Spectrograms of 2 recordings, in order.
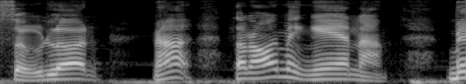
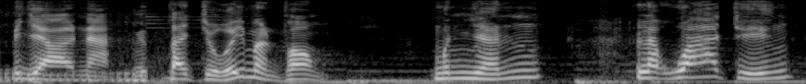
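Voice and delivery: normal talking voice

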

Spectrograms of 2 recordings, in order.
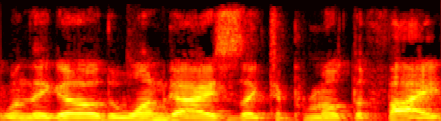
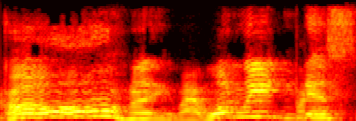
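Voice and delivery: mock dismay; 9 semitones higher, slower than usual. Mock reaction to a pulled gun.

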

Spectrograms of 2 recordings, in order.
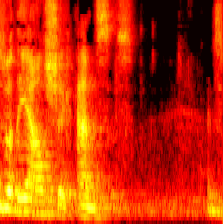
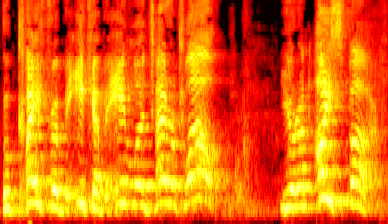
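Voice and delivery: emphatic preaching; 6 semitones higher, 5 dB louder than usual. Real, not acted.

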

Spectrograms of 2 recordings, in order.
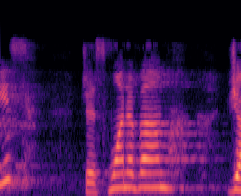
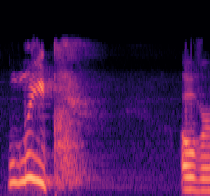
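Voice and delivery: loud cue call; 7 semitones higher, 4 dB louder than usual. Shown as a demonstration. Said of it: "calling the move".

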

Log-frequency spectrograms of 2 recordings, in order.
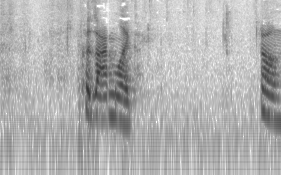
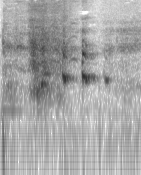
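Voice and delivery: breathy high laugh. Real, not acted. Laughing at rice on phone.

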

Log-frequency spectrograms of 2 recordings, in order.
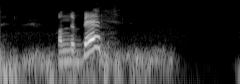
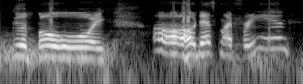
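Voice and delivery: higher, louder, drawn-out praise; excited dog praise; 7 semitones higher, 9 dB louder, much slower than usual. Real, not acted. Trainer praising dog, high loud drawn-out gushing. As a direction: gush over the dog.

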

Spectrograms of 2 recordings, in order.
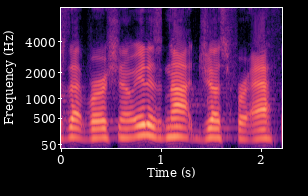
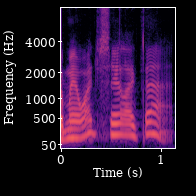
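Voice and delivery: much softer, fast and a touch higher; self-critical mutter; 3 semitones higher, 16 dB quieter, faster than usual. Retold or imitated. To himself in the mirror, a soft self-critical scold. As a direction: scold yourself under your breath. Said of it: "I look in the mirror and I go".

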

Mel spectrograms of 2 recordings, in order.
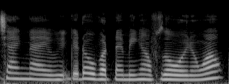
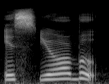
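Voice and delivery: slow, louder model of "It's your book."; slow read-aloud; 4 dB louder, much slower than usual. Shown as a demonstration. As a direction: read it out slowly for the class. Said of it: "đọc to nào".

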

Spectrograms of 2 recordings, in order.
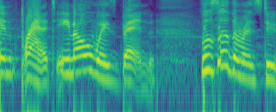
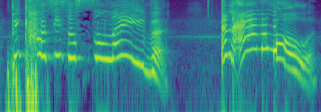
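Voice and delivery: exclaiming. Acted. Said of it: "Hermione exclaimed".

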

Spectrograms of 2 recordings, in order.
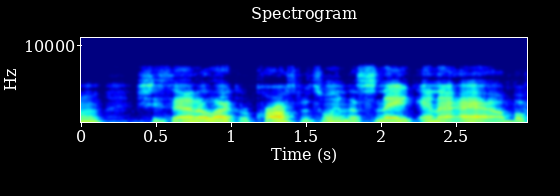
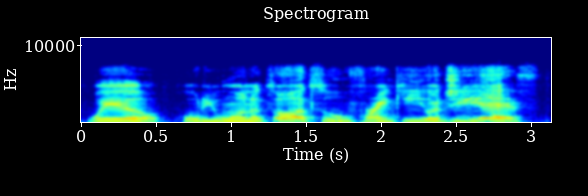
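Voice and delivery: teasing; 8 semitones higher, 3 dB louder than usual. A narrator's reading. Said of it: "Tony teased".

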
